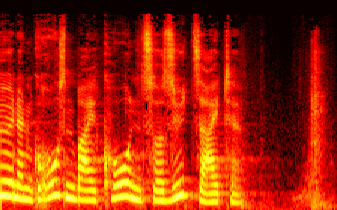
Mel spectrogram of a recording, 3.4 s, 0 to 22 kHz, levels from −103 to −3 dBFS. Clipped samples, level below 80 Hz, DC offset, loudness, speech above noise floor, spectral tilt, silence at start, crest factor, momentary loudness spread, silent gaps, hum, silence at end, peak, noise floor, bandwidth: under 0.1%; -56 dBFS; under 0.1%; -22 LUFS; 35 dB; -5 dB/octave; 0 s; 12 dB; 14 LU; none; none; 0.15 s; -10 dBFS; -57 dBFS; 17 kHz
